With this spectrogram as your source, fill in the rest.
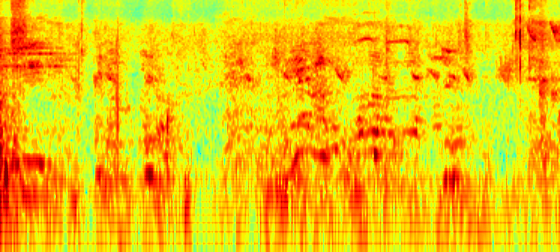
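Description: Pigeons on a farm coo softly among other birds, low murmuring calls repeating faintly in the background while someone talks over them.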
